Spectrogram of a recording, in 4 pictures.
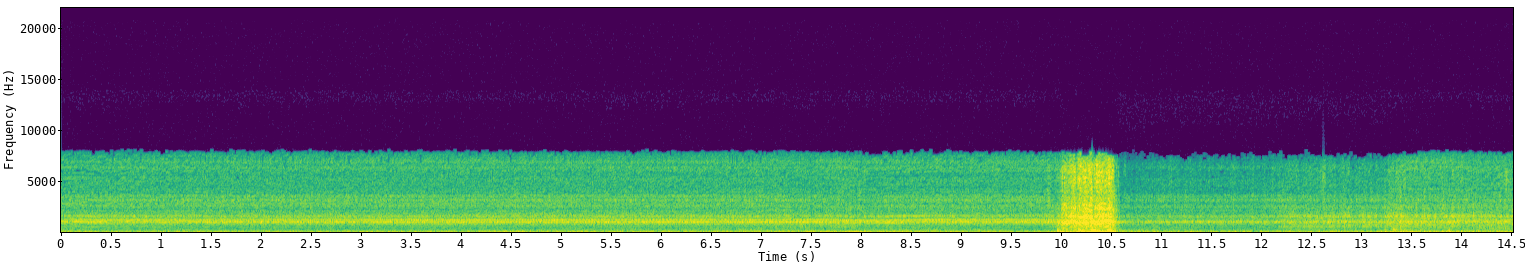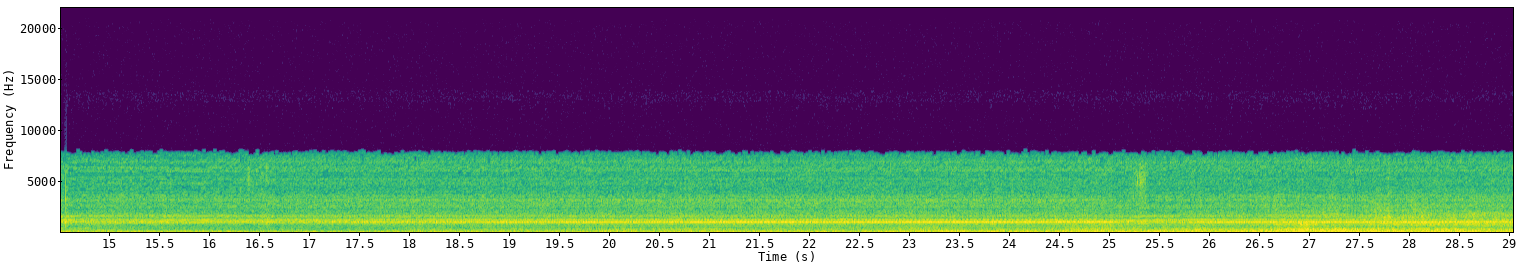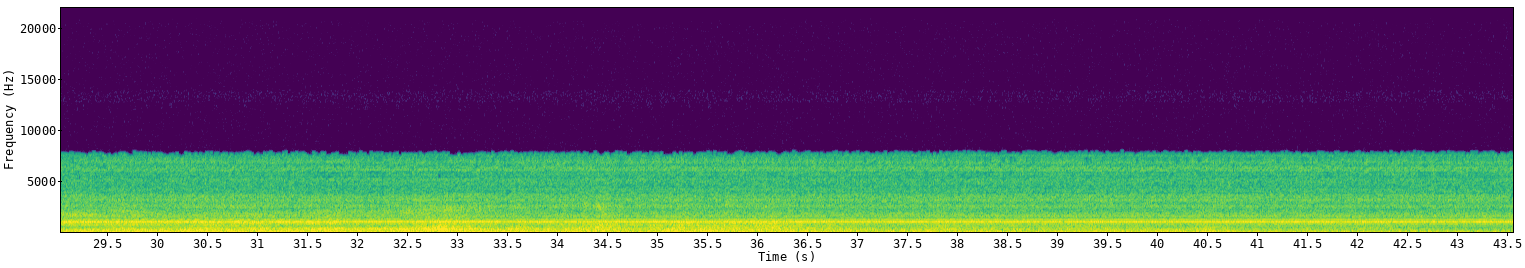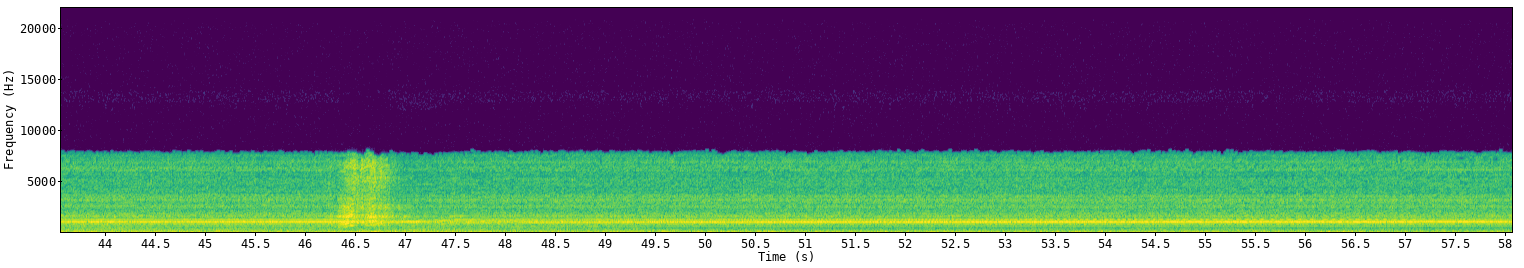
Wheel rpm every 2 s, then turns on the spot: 0, 0, 0, 0, 10, 20, 10, 10, 0, 0, 0, 0, 0, 0, 0, 0, 0, 0, 0, 0, 0, 0, 0, 10, 0, 0, 0, 0, 0.
12-14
